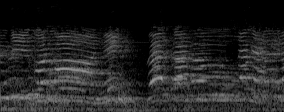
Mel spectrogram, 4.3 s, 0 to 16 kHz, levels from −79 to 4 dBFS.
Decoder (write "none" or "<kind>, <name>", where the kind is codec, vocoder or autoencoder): none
